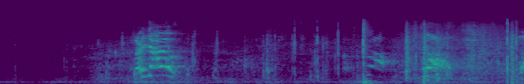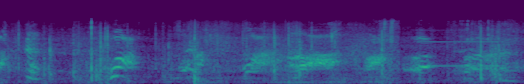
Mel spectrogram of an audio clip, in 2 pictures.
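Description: A woman cries out and struggles.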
